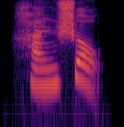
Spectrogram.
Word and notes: 函授: hán shòu

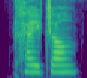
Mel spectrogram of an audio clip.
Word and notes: 开张: kāi zhāng

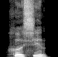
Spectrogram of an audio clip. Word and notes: 贺信: hè xìn

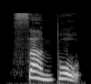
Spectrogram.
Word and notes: 散布: sàn bù

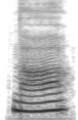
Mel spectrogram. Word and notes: 拿: ná

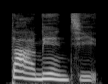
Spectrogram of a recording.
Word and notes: 大面积: dà miàn jī

